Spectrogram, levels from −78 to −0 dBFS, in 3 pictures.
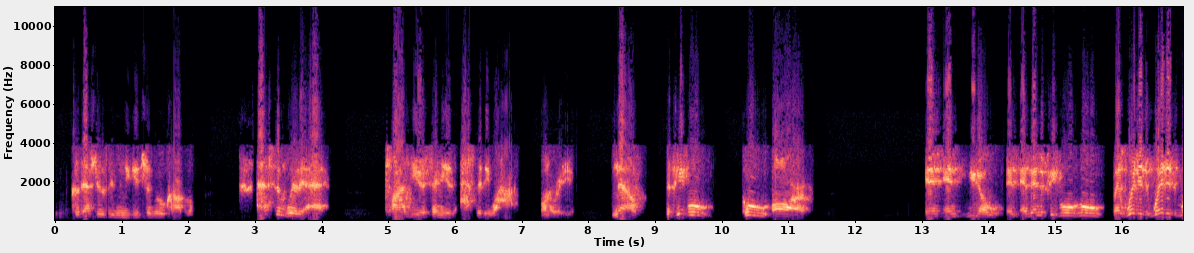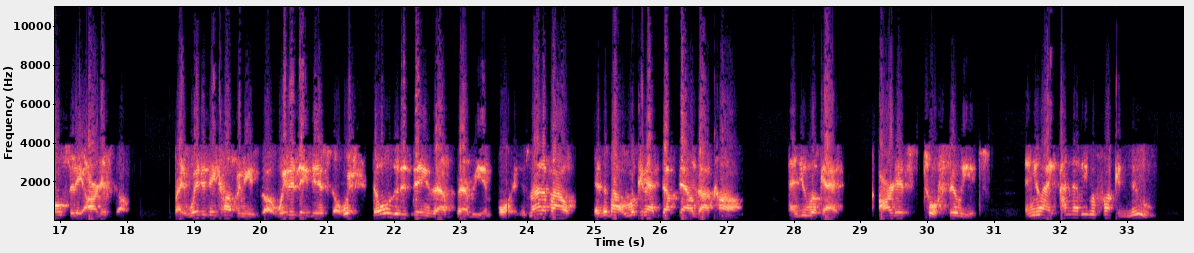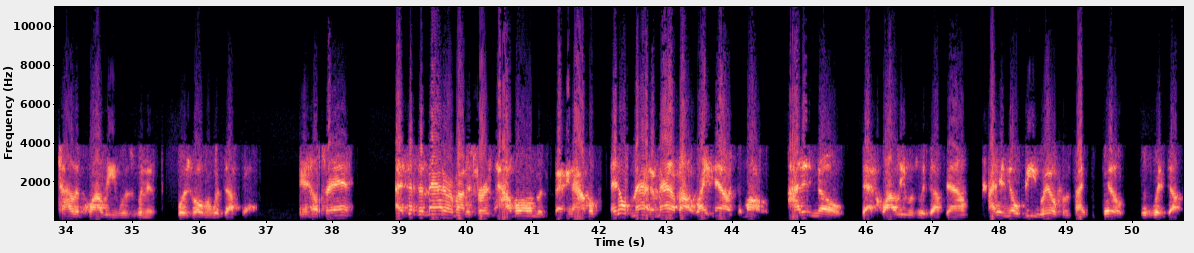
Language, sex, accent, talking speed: English, male, American, 170 wpm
